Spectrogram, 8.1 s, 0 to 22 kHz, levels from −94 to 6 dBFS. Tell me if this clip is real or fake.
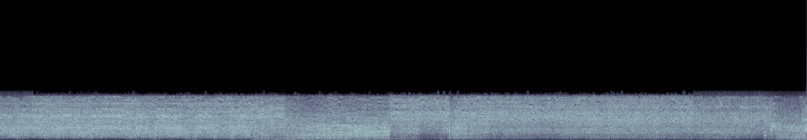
real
